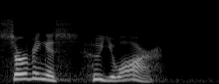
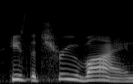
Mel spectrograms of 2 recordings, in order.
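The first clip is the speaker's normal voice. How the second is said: normal talking voice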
